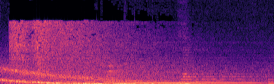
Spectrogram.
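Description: A long downward pitch sweep, falling from high to a deep rumble over about two seconds, as in a slow-motion edit. Background music with held notes follows.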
